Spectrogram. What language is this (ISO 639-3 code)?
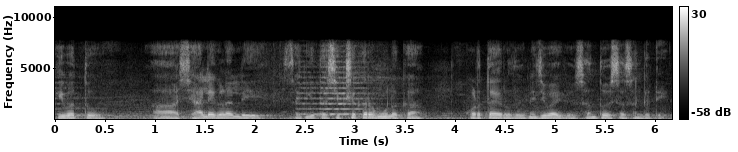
kan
